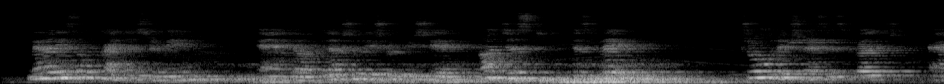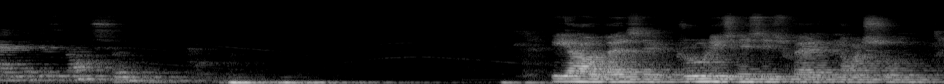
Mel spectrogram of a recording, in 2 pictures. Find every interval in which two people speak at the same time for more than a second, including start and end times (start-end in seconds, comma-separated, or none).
none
